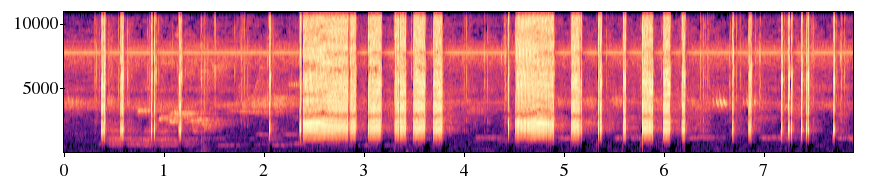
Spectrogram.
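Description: A cicada gives loud, harsh buzzing bursts broken by rapid clicking pulses.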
